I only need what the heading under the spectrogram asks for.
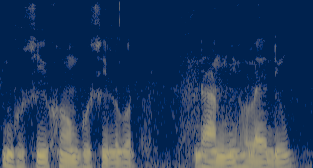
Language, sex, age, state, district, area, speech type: Assamese, male, 60+, Assam, Lakhimpur, urban, spontaneous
